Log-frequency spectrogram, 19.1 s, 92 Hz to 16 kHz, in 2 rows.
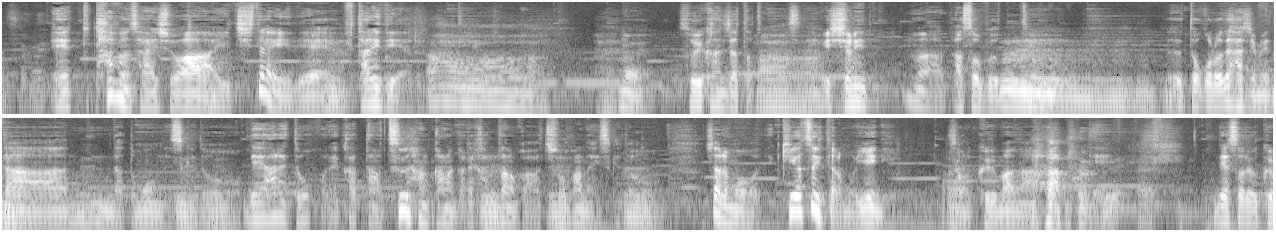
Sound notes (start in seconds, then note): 9.4 laugh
